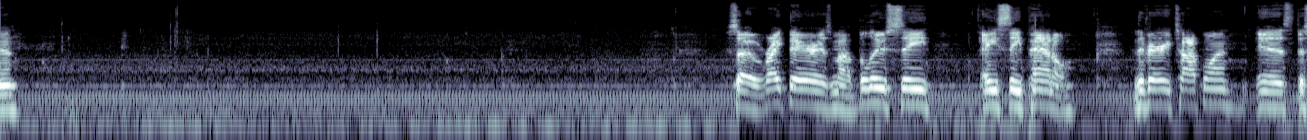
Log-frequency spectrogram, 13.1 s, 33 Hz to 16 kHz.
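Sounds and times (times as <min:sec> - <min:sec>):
generator engine humming: 0:00.0 - 0:13.0.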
